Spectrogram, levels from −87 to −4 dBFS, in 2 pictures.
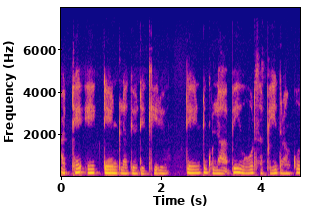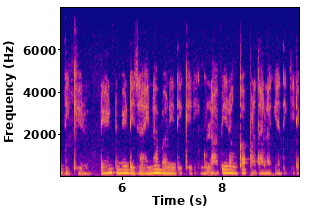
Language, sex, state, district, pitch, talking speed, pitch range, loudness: Rajasthani, female, Rajasthan, Churu, 145 Hz, 170 wpm, 140-160 Hz, -21 LUFS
